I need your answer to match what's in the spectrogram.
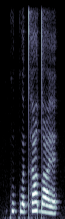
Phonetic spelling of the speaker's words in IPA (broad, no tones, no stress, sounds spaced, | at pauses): kʷ i kʷ a t̪ʰ ɜ dˤ ɛ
